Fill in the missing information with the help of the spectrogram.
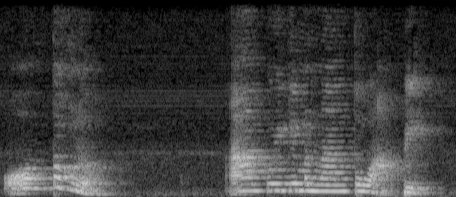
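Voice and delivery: boastful in-law. Retold or imitated. Preacher imitates an in-law boasting to the elders, mock boastful. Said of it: "nggak ada menantu yang berkata".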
